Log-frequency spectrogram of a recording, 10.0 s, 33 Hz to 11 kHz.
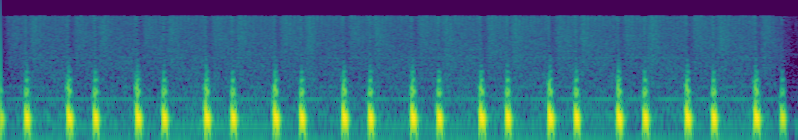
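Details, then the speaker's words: Normal heart sounds at the apex (mitral area), stethoscope diaphragm, patient breathing normally: regular paired sounds at about 70 beats a minute, S1 louder than S2. "Listen at the apex. Here at the mitral area, S1 is usually louder than S2."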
